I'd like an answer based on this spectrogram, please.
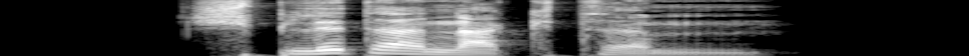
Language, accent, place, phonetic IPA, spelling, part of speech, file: German, Germany, Berlin, [ˈʃplɪtɐˌnaktəm], splitternacktem, adjective, De-splitternacktem.ogg
- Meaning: strong dative masculine/neuter singular of splitternackt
